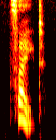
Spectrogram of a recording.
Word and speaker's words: Zeit: Zeit, time, sounds like Zeit. Let me try. Sonne with a Z sound, Sonne, and Zeit is tight.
